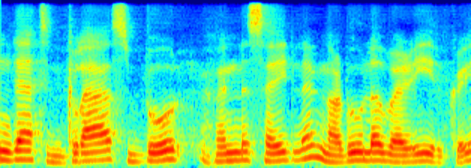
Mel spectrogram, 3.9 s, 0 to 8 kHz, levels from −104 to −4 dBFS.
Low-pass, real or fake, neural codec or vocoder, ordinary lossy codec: 7.2 kHz; fake; codec, 16 kHz, 0.3 kbps, FocalCodec; none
